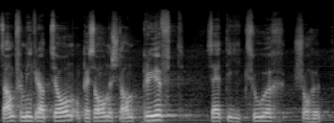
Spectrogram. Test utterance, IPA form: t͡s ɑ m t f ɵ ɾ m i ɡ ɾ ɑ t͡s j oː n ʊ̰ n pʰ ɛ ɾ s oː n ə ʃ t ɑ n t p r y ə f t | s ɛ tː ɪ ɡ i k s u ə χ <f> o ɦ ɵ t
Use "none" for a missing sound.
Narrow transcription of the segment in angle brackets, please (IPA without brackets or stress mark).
ʃ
